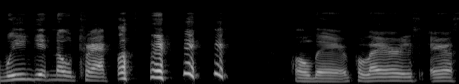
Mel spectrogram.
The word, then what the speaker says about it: Polaris: No, you said it right, Polaris.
